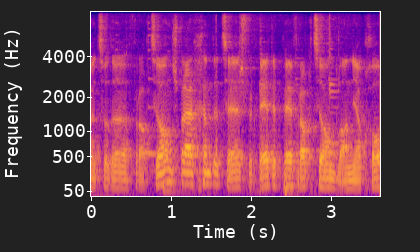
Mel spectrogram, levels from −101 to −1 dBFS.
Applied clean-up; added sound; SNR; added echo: none; Plucked string instrument; 18 dB; reverberation time 0.7 s.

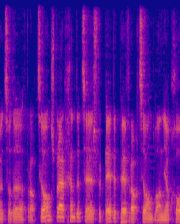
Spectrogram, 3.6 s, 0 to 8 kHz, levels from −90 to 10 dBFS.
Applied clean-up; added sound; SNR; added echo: neural mask model DeepFilterNet 3.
